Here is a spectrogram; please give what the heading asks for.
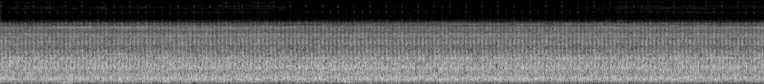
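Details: Ford Everest diesel with morning hard starting, first start after the four injectors were tested (opening pressure 170–180) and refitted: catches and settles into an even, steady idle with no misses or knocks; normal idle.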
